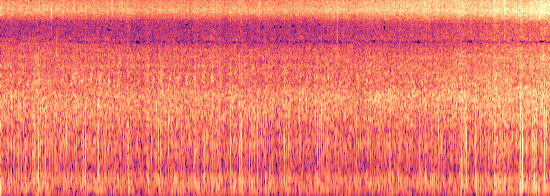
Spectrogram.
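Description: Raindrops patter and splash on wet pavement.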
